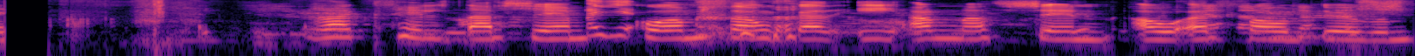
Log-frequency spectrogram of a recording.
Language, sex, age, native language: Icelandic, female, 13, Icelandic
